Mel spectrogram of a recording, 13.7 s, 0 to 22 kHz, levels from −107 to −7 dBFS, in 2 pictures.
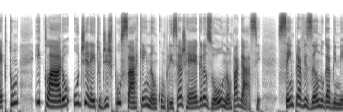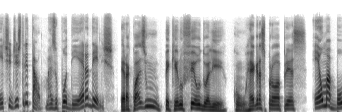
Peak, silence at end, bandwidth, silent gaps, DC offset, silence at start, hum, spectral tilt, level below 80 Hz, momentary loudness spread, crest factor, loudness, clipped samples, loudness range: -4 dBFS; 0 s; 13.5 kHz; none; under 0.1%; 0 s; none; -4.5 dB/octave; -46 dBFS; 11 LU; 20 dB; -23 LUFS; under 0.1%; 4 LU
